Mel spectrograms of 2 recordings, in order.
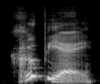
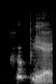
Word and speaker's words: croupier: one croupier oh pa coupier croupier is how you say it that's close a person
